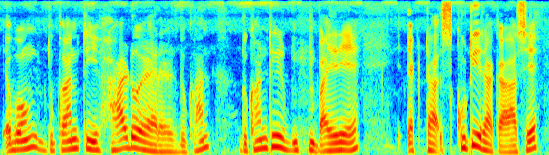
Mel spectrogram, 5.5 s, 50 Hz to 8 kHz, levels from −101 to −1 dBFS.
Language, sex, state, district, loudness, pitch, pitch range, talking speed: Bengali, male, Assam, Hailakandi, -16 LUFS, 155 Hz, 140-180 Hz, 120 wpm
